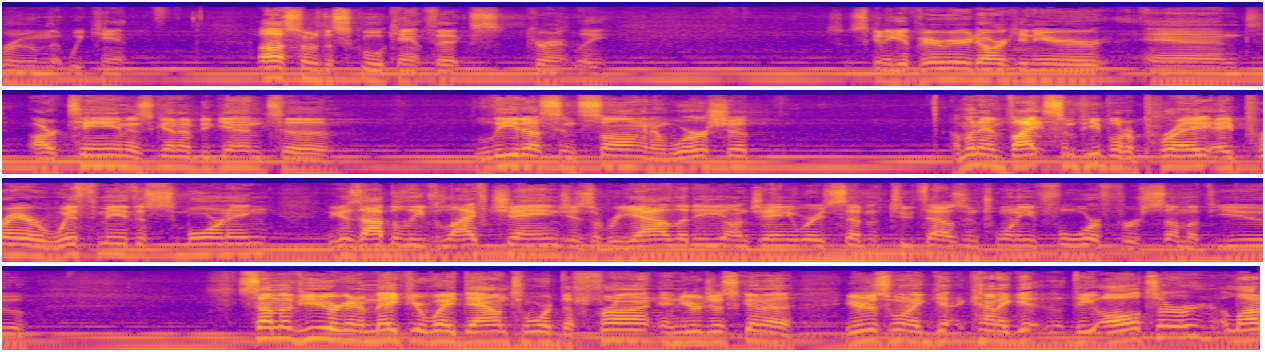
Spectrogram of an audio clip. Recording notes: Augustine, Florida. Recorded live on January 07, 2024 at Church On The Rock.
